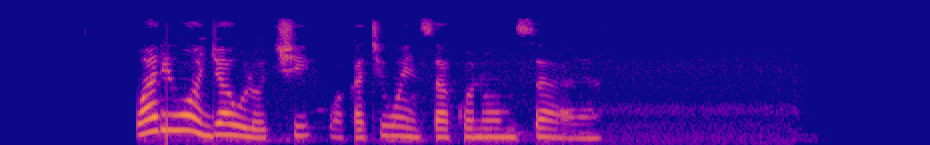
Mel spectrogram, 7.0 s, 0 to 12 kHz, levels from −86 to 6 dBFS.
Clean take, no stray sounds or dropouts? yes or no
yes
